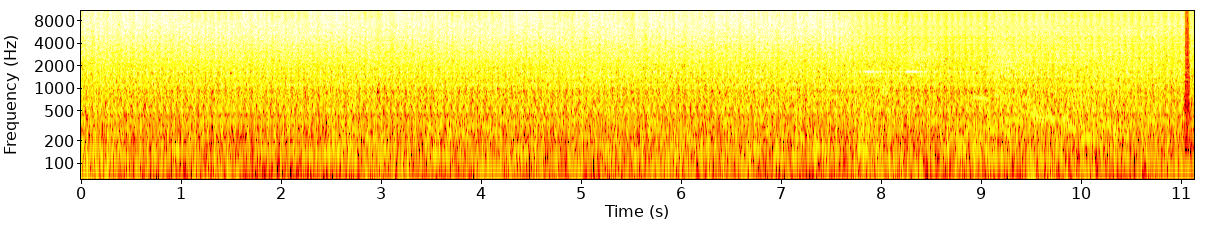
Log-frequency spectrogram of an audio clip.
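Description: Sustained automatic gunfire in a Resident Evil co-op mode video game: dense, loud, unbroken bursts of rapid shots with no pauses over several seconds.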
